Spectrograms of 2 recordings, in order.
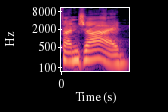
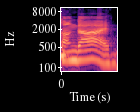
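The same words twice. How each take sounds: First: The word does not sound like "fun guy." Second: The word sounds like "fun guy." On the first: The speaker calls it right. "we learned in that it's fungi" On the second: The speaker calls it wrong. "and not fungi, like we were always saying"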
